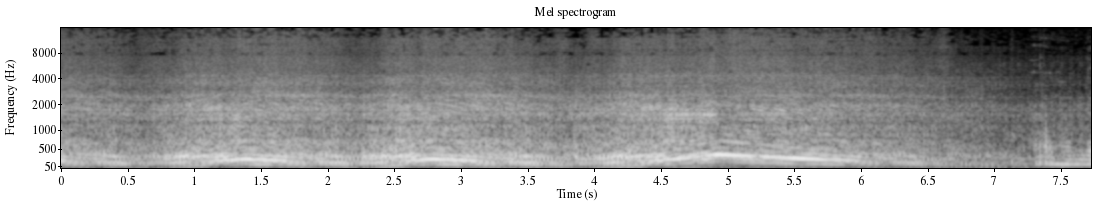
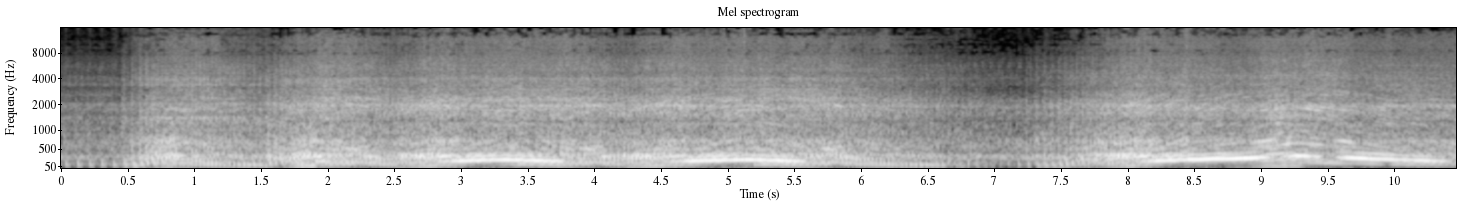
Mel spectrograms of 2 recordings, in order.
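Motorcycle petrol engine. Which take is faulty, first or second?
second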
